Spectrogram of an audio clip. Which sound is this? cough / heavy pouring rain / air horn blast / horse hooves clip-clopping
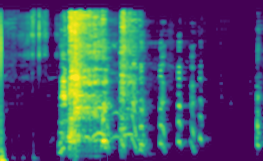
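cough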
